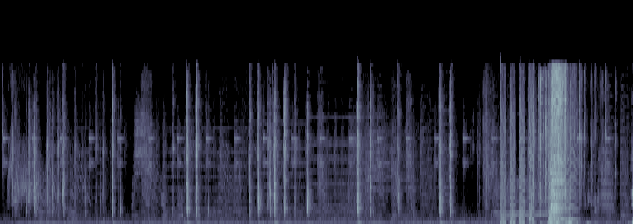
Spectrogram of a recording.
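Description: Rapid clattering of computer keyboard keys pressed during a LEGO Star Wars game, dense irregular taps close up with a louder burst of game noise near the end.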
